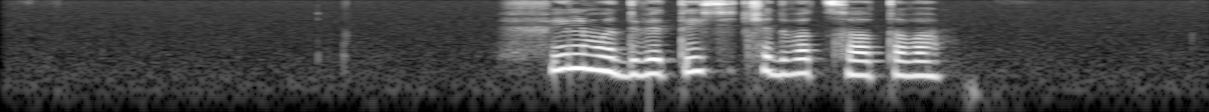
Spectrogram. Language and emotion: Russian, neutral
